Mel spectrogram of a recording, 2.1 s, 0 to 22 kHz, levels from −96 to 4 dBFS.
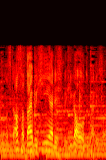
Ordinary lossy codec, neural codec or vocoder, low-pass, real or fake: none; none; none; real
